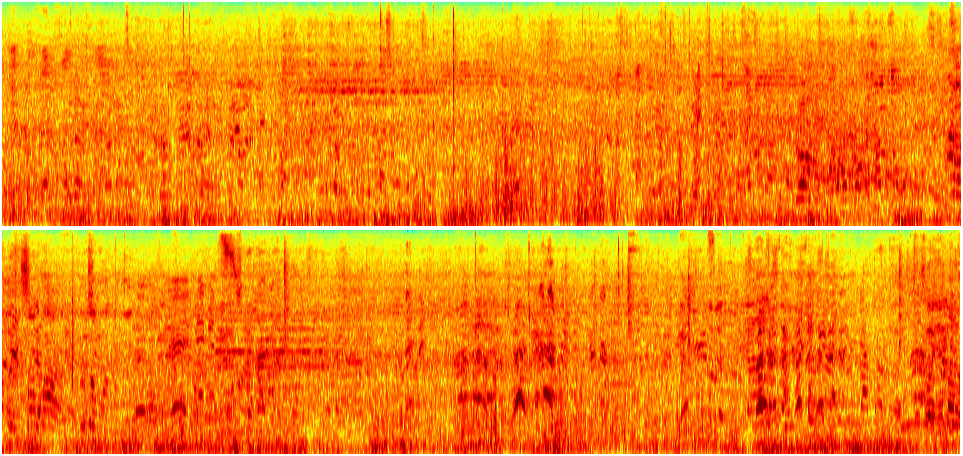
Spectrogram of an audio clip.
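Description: Young men shout to one another from across an open field.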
